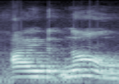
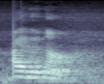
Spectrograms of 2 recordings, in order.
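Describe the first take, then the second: First: The T in "don't" is clearly pronounced. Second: The T in "don't" is dropped. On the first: "instead of saying" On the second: "The T in done is dropped"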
